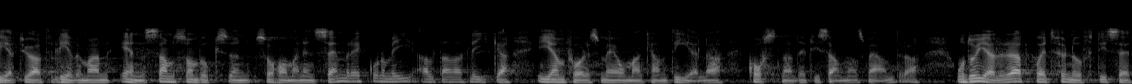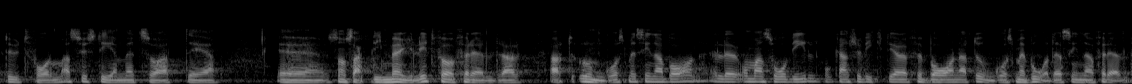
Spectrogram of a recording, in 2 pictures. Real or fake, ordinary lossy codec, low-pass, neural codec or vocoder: real; AAC, 48 kbps; 5.4 kHz; none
